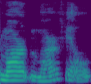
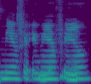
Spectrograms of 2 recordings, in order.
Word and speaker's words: Muirfield: I heard Moorfield Village or Moorfield. Muirfield. Instead of Moorfield. You hear Yes, and maybe the people that I live there in that area, they pronounce sometimes Moorfield Village or Moorfield. I just think Murfield sounds weird. I don't know why. Muirfield, there's an I in there.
